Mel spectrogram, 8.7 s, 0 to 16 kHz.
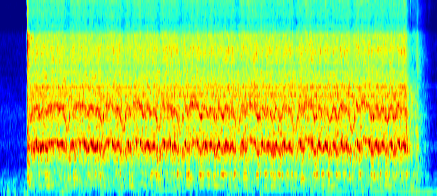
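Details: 2001 Dodge Ram 1500 after a used replacement engine swap, at first start with fuel drained from the rails: eight seconds of steady starter cranking with the fuel pump cycling but no catch. The pickup coil (crank sensor) wire was pulled from its plug, causing the crank-no-start.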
